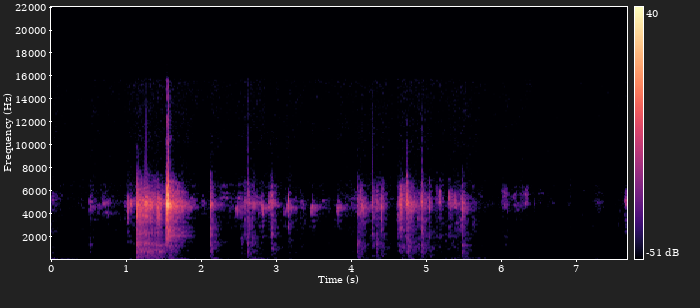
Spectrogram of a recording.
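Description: Metal clicking and rattling from a domestic knitting machine's needle bed as hands work at it while setting up the yarn. There is a loud rattling burst about a second in, then scattered clusters of clicks.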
